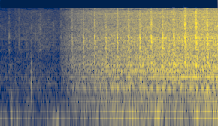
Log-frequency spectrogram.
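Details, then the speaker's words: Ford Fusion just after serpentine belt and tensioner replacement, wheel back on: engine runs without squeal, but a light, fast metallic clatter is heard. Owner unsure whether it is knock, lifter noise or power steering. "so as you can see it's running there not even a wheel like I thought there'd be uh there's a little bit I don't know if that's knock or lifter noise but there's definitely some engine clatter"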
